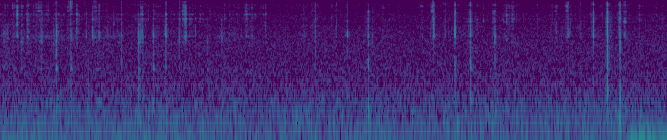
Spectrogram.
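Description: A small, solid plastic butterfly ornament coated in silver and gold glitter is held in the hand and tapped and scratched with long painted nails. Quick, dry, bright clicks and light scratchy rasps come in scattered bursts over a quiet low hum. Each tap dies away almost instantly.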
